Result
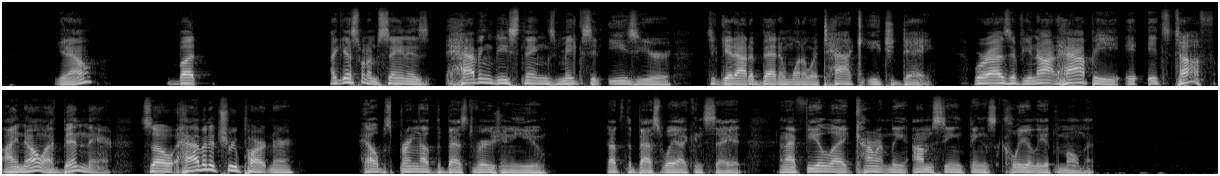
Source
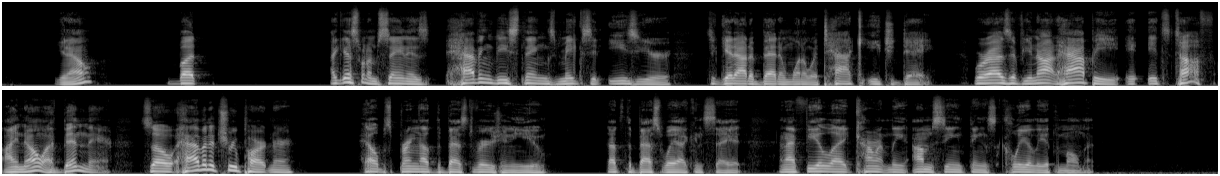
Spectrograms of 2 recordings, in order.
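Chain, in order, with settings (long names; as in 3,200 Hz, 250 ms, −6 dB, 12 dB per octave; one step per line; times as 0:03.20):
noise reduction from a noise print of the clip's start 27 dB
in parallel at −2 dB: downward compressor, threshold −27 dBFS, peak gain reduction 14 dB
on the sum: level −2 dB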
